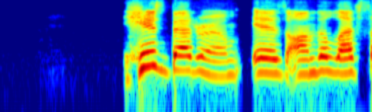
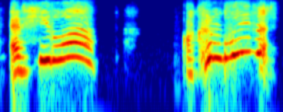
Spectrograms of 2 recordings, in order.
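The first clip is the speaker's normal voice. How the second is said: outraged disbelief; 12 semitones higher than usual. Real, not acted. Outraged disbelief at husband leaving.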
